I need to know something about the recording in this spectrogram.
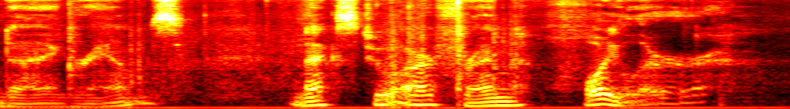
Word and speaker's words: Euler: to our friend euler you can kind of tell how much math someone's had by how they say that name if they've taken a fair amount of college math you'll hear them pronounce it as euler if not i usually hear it pronounced as euler these are most useful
